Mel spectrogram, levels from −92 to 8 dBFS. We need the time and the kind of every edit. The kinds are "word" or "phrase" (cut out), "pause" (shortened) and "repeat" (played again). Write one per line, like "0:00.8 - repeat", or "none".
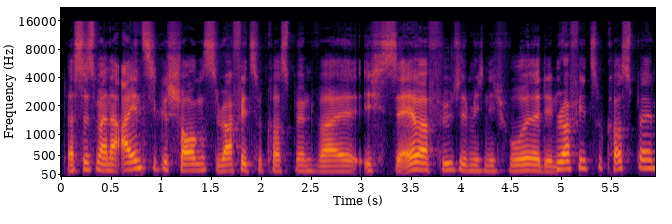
0:05.0 - word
